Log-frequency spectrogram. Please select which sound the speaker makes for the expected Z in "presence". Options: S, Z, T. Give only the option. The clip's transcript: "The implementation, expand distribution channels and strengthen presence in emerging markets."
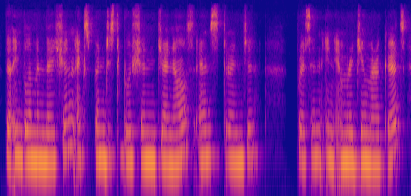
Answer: S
